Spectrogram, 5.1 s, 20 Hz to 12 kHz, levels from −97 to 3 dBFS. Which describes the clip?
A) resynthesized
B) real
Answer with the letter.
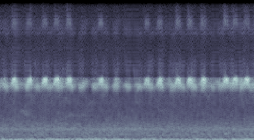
A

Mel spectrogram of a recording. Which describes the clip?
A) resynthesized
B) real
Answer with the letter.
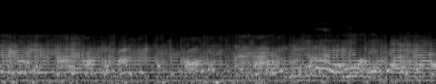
A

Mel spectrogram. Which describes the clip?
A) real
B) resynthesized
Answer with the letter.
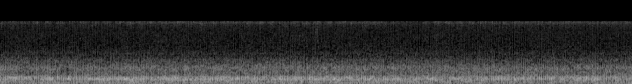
B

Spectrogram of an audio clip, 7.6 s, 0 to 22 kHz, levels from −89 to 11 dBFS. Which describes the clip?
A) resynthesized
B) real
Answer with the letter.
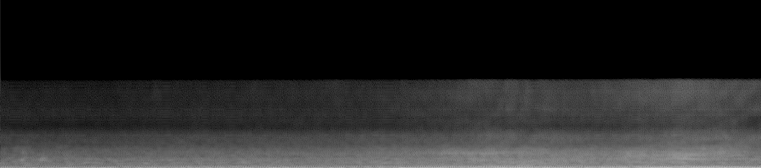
A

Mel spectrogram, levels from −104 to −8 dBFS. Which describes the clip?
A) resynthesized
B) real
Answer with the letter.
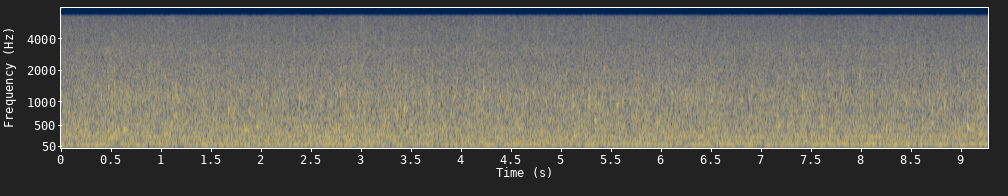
B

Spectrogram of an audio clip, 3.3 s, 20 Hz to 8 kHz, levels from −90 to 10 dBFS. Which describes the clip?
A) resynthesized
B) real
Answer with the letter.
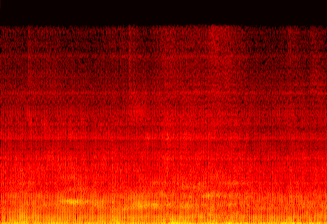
A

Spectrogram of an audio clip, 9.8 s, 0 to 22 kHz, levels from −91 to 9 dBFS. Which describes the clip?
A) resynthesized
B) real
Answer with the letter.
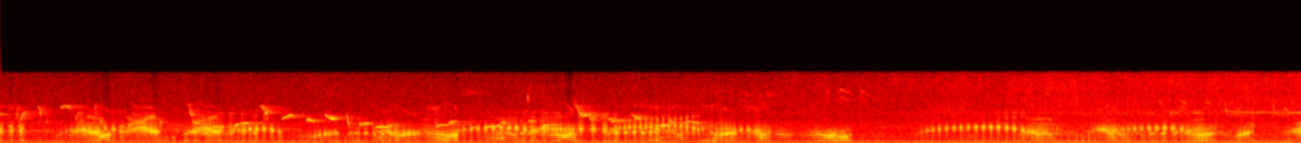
B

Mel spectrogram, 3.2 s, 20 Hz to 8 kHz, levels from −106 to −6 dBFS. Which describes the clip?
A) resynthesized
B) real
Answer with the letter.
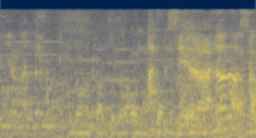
B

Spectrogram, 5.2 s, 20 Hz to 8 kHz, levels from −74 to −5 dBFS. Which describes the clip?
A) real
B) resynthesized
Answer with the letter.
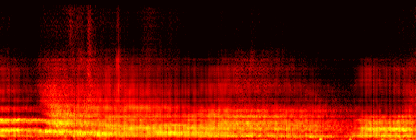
B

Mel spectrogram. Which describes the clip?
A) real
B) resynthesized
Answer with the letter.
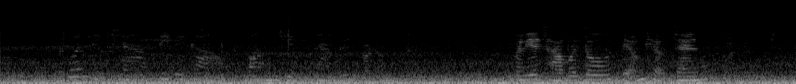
A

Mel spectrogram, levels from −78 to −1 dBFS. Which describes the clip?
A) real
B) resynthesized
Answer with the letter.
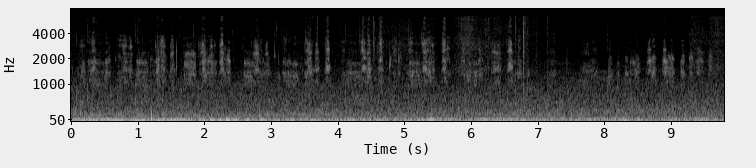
A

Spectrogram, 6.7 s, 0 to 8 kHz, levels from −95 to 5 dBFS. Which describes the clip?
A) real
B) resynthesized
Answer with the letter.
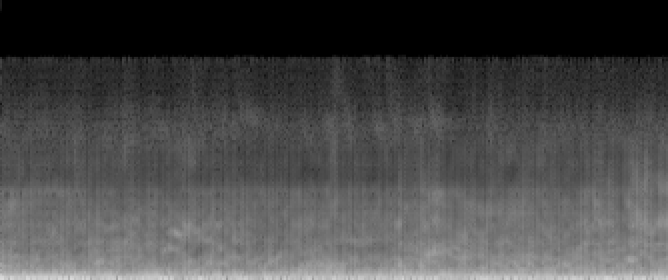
B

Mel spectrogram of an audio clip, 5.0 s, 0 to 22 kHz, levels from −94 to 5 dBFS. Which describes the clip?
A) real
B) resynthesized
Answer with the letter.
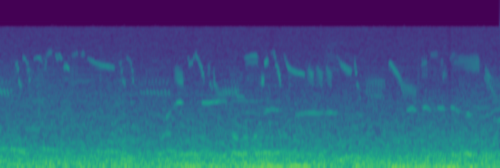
B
